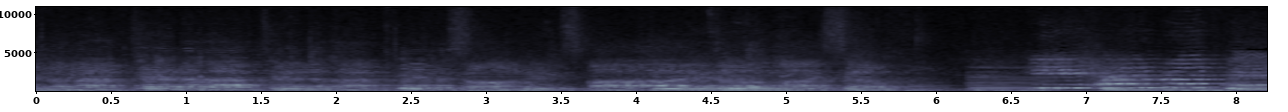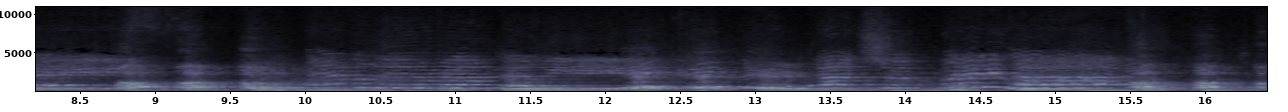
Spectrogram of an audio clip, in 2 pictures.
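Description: A mixed choir of male and female voices singing, accompanied by a grand piano.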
